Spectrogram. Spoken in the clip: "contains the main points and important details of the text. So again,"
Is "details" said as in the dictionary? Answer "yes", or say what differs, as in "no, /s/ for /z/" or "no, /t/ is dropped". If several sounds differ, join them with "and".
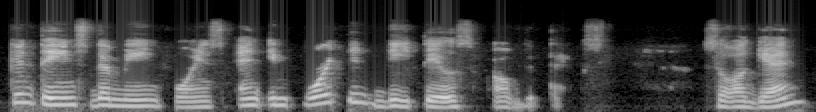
no, /s/ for /z/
